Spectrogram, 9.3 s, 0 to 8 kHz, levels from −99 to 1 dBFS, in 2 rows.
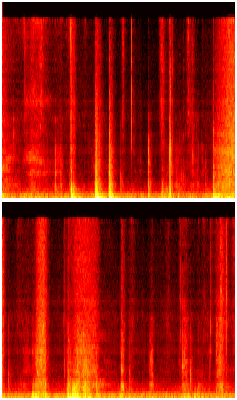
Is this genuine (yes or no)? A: no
